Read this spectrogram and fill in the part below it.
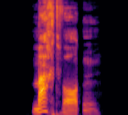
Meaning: dative plural of Machtwort
- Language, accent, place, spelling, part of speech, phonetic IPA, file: German, Germany, Berlin, Machtworten, noun, [ˈmaxtˌvɔʁtn̩], De-Machtworten.ogg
